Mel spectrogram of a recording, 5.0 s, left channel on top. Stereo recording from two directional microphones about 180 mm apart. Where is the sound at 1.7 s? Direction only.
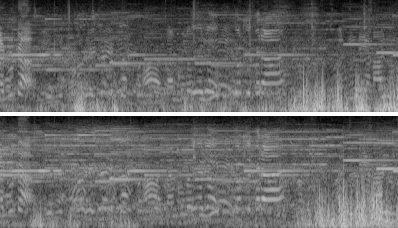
45° right (ahead or behind).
